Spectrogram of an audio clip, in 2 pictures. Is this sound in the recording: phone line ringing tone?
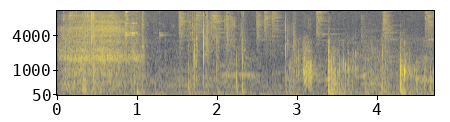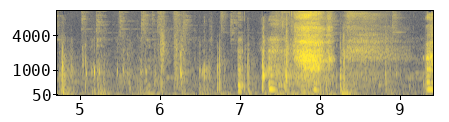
no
